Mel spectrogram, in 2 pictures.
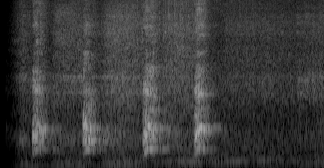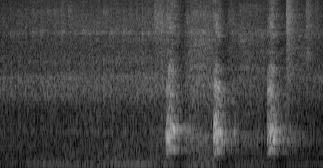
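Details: Rottweiler guard dog barking while playing aggressively with its trainer; seven loud, deep barks, four spaced about a second apart, a pause of several seconds, then three more, over a steady low background hum.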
